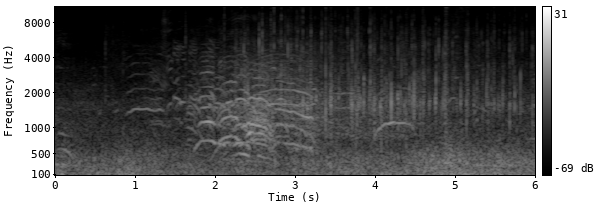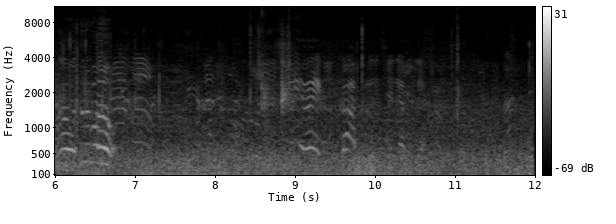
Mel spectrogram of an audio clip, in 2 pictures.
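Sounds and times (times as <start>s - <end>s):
scattered handclapping: 2.4s - 6.6s.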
